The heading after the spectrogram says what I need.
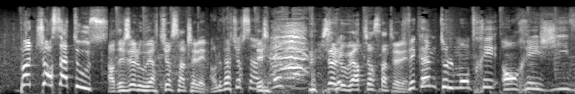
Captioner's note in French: rire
